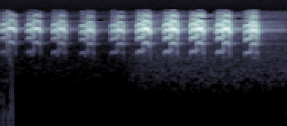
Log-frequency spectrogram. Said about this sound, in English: Today we're going to listen to the American Kestrel.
